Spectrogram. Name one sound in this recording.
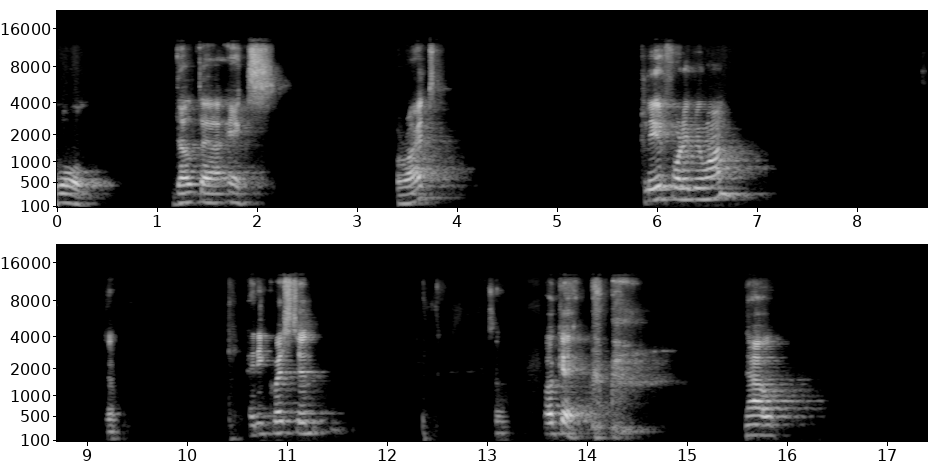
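An elderly man lectures calmly through a microphone in an online call, with pauses.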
